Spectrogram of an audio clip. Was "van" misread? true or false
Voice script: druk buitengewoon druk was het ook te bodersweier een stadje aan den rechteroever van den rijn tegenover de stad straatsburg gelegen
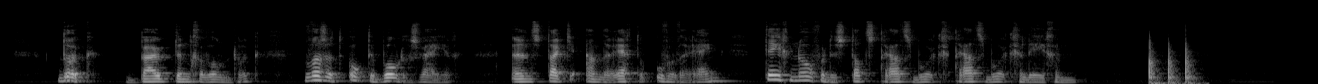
true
